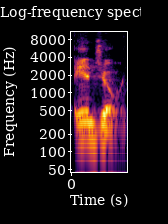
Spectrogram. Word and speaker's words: Ango: I kept calling him Andio. Uh it's not Andio, it's Ango.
